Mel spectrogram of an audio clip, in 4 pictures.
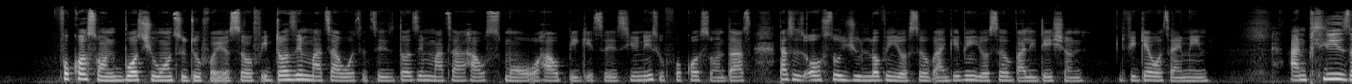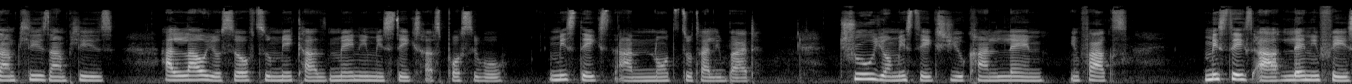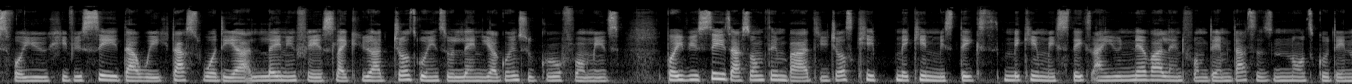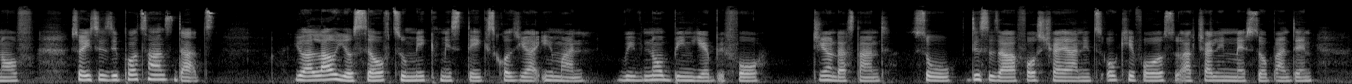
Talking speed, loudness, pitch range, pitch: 190 wpm, -22 LUFS, 170-195 Hz, 185 Hz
